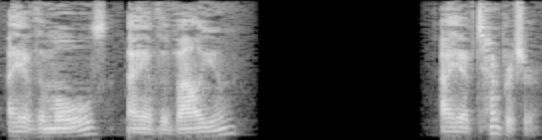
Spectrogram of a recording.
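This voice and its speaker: A man with a very deep, husky voice teaching chemistry. He talks through each step of a problem in a steady, methodical way. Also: a little slow. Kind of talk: recorded lesson explanation.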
